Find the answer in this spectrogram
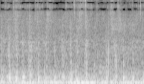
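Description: Small plastic wheels of a toddler's ride-on balance bike rolling over concrete paving tiles: a steady low rumble with a dense rattle of small clicks.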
